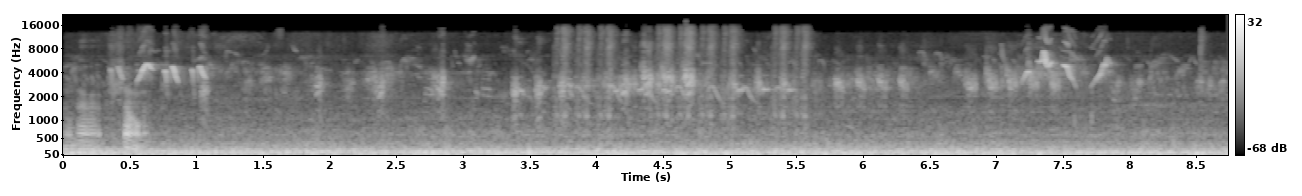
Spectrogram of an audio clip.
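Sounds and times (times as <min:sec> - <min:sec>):
Alström's warbler Seicercus soror singing: 0:00.0 - 0:08.7.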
